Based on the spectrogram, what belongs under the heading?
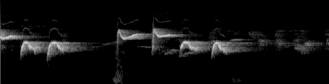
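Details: White-rumped shama giving clear repeated whistled notes, each a high note sliding into a lower swoop, roughly every half second, fading toward the end.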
